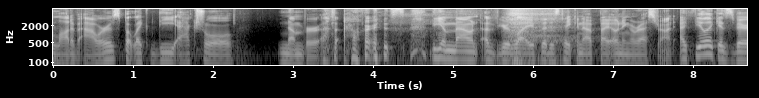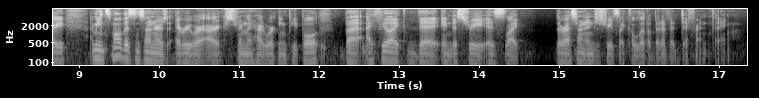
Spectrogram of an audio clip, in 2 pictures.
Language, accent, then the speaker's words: English; Finger Lakes, upstate New York, United States; moved away; I'm from upstate New York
